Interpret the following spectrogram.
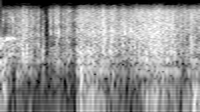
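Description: Plastic padded mailer rustling and crinkling as a jar is pulled out of it, a continuous noisy rustle for nearly two seconds.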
